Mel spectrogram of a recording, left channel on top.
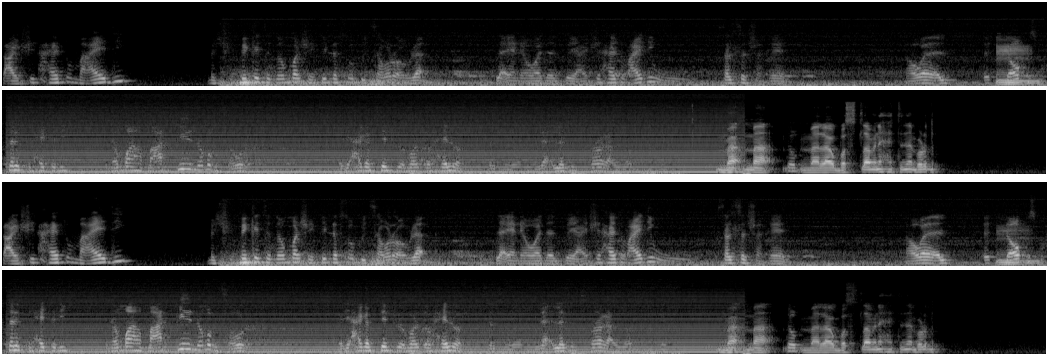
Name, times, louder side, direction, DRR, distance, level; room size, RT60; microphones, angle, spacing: voice 1, 0.0-1.2 2.1-4.2 4.9-7.9 9.0-9.5 9.8-11.1 11.5-12.9 13.8-16.8 17.5-17.6 18.3-18.4, right 4 dB, 50° right, 0.4 m, -28 dB
sound 1, 2.2-17.2, equal, 10° right, 1.2 m, -34 dB
voice 2, 9.9-10.4 17.6-19.8, left 3 dB, 50° left, 0.5 m, -26 dB
sound 2, 10.5-17.9, equal, 10° left, 0.7 m, -31 dB
5.8 x 3.9 x 5.3 m
head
